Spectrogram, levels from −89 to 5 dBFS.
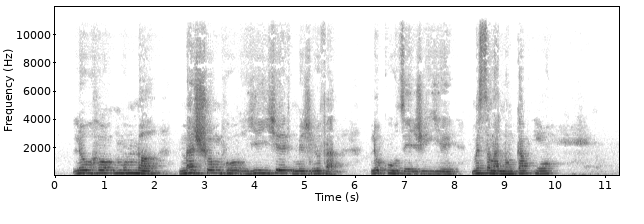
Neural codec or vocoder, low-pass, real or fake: codec, 24 kHz, 0.9 kbps, WavTokenizer, medium speech release version 2; 10.8 kHz; fake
